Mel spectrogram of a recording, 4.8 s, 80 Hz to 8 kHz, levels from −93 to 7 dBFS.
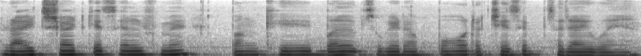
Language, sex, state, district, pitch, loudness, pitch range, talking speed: Hindi, male, Arunachal Pradesh, Lower Dibang Valley, 135 Hz, -15 LUFS, 130-140 Hz, 175 wpm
